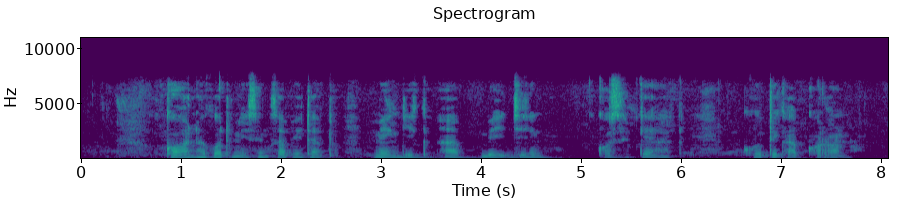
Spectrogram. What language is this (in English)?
Kalenjin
